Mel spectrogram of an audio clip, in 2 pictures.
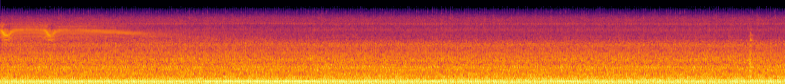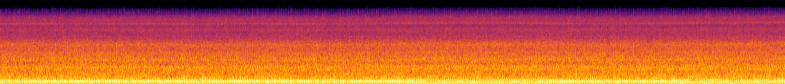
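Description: A conveyor motor hums and rumbles steadily.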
